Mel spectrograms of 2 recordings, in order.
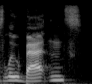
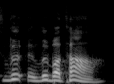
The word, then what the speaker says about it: Louboutin: Yeah, Southern here, and we haven't heard someone say, "Did you see them in those Louboutins?" No, I say Gangrel, and I. – It's Louboutin. – Louboutin. Louboutin. Yeah, which is how you pronounce it.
